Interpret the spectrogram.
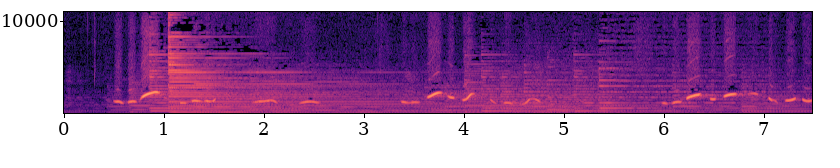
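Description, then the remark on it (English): A person whistles a birdlike song of short chirps and swooping, rising-and-falling warbles in several bursts, carried over a steady, sustained musical tone underneath. “Some of you need a little bird to sing to you right now.”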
